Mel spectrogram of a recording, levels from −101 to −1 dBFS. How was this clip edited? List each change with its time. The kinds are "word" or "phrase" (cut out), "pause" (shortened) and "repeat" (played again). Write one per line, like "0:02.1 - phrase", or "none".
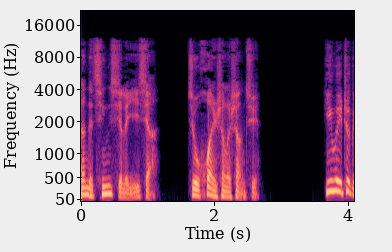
none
